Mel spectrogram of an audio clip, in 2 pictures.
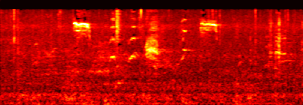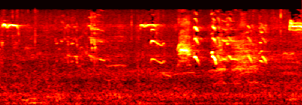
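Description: Wild birds chirping: many short, high calls and squeaks scattered throughout, over a low steady background noise.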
